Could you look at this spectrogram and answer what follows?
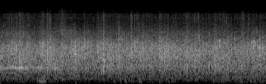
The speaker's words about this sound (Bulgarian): О, ако ръкопляскаш, ръкопляски, като че наистина вярваш.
